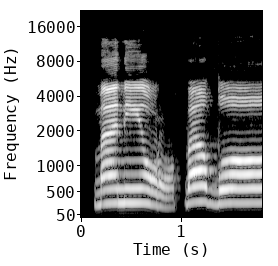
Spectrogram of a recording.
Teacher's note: Walaupun di sini ada huruf berharokat kasroh, tapi karena ro sukun didahului hamzah wasol, maka ro sukun dibaca tebal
